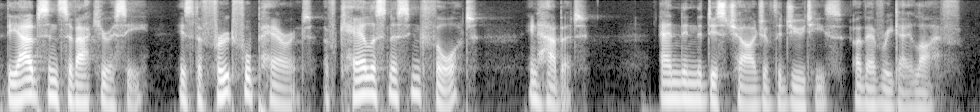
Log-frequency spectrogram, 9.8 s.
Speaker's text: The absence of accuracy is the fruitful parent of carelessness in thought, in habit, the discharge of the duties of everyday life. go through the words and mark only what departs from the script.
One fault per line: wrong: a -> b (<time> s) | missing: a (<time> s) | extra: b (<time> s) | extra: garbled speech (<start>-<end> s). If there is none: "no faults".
extra: and in (6.6 s)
